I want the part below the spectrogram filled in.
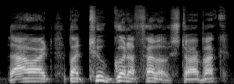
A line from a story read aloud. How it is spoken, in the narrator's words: he said lowly to the mate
